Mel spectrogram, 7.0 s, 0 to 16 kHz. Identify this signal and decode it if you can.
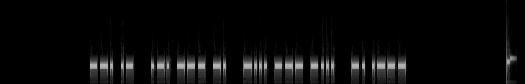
Morse code, heard as a keyed tone, about 36 wpm, 700 Hz. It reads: GA RON BOB NJ
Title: K1USN SST QSO Practice - 35wpm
